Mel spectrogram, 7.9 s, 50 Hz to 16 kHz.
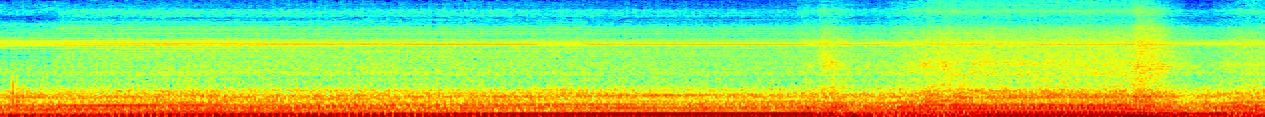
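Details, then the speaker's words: Old Dodge 4x4 swapped from 318 to a modified carbureted 360 LA small-block V8 with a mild cam, sat a week, started instantly, still a little cold: deep even burble with lumpy cam note and clean blips; normal cold revving. "you can hear that cam in there it's not super radical you can hear it"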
